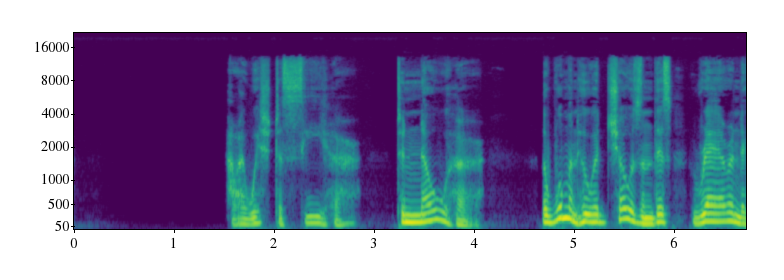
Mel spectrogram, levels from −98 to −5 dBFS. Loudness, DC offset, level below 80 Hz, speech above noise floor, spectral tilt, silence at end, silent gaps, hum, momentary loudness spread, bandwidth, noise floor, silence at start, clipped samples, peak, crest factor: -17 LUFS; under 0.1%; -48 dBFS; 63 dB; -6.5 dB/octave; 0 s; none; none; 16 LU; 13.5 kHz; -80 dBFS; 1.55 s; under 0.1%; -2 dBFS; 18 dB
